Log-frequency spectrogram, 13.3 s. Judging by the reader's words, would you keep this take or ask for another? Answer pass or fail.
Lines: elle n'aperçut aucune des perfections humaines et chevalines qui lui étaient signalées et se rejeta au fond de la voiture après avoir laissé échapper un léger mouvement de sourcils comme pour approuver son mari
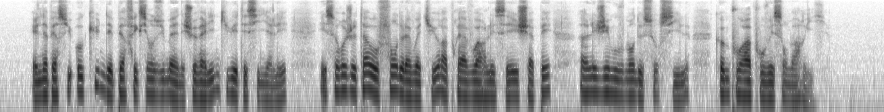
pass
